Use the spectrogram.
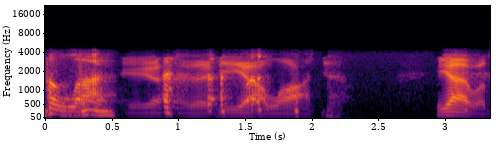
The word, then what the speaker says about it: Yahowah: Yahowah, the proper pronunciation of the name of Eloah, God, as directed in his Torah teaching regarding his Haya existence and our Shalom restoration. If you can say Eloah, Torah, Shalom, and Haya, then you can pronounce God's name.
